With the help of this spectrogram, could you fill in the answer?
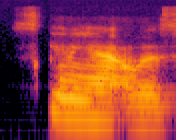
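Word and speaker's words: Skaneateles: So, yeah, the way that Skinny Atlas is spelled, you would never say it that way, but that's obviously how that's said.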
